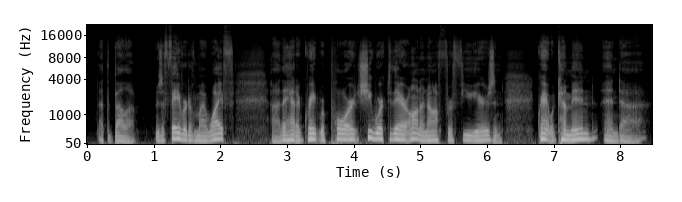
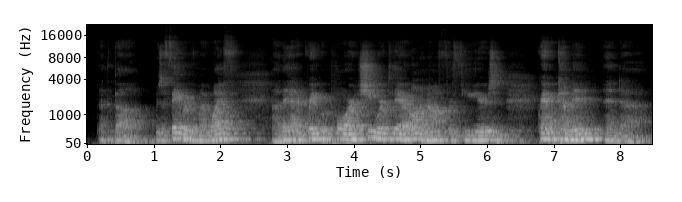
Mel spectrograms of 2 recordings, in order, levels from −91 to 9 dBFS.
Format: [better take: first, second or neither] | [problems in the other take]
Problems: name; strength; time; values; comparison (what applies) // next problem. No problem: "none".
first | off-mic speech; somewhat distant // room echo; noticeable; dies away in 0.8 s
